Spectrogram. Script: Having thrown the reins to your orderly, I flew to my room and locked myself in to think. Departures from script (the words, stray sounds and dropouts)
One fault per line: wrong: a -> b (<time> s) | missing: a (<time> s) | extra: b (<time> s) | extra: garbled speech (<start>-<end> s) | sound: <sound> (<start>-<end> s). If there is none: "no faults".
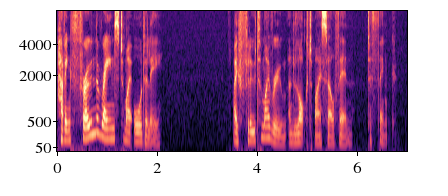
wrong: your -> my (1.4 s)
